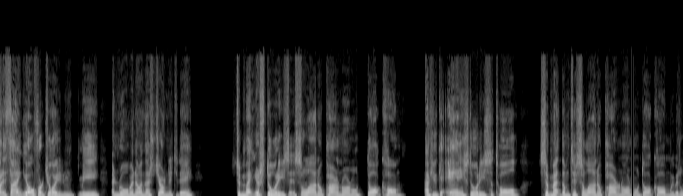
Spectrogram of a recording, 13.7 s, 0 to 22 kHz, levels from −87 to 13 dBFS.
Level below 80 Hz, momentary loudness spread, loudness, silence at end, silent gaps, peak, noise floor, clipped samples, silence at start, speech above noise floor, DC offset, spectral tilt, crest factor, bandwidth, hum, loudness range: -62 dBFS; 7 LU; -23 LUFS; 0 s; 4.50-4.62 s, 8.20-8.43 s; -4 dBFS; -85 dBFS; under 0.1%; 0 s; 63 dB; under 0.1%; -6 dB/octave; 20 dB; 16.5 kHz; none; 2 LU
